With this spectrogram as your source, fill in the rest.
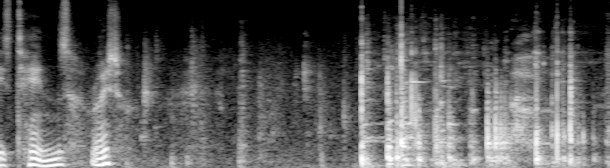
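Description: A metal spray can clinks against other cans on a shelf.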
